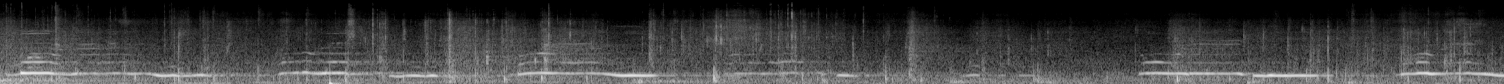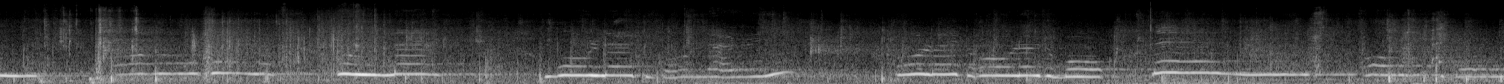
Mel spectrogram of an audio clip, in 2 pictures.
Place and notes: saint Jijli church, Husova street
singing in the church
Prague 1-Old Town, Czech Republic, 4 November 2011, 16:45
